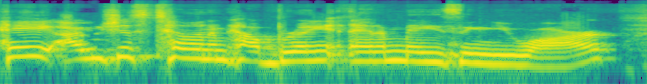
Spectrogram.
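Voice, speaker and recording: Noticeable background noise sits behind a woman with a fairly high pitch. Her tone is animated, with very wide pitch swings. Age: 60s. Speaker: podcast host, teacher. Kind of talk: casual interview.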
